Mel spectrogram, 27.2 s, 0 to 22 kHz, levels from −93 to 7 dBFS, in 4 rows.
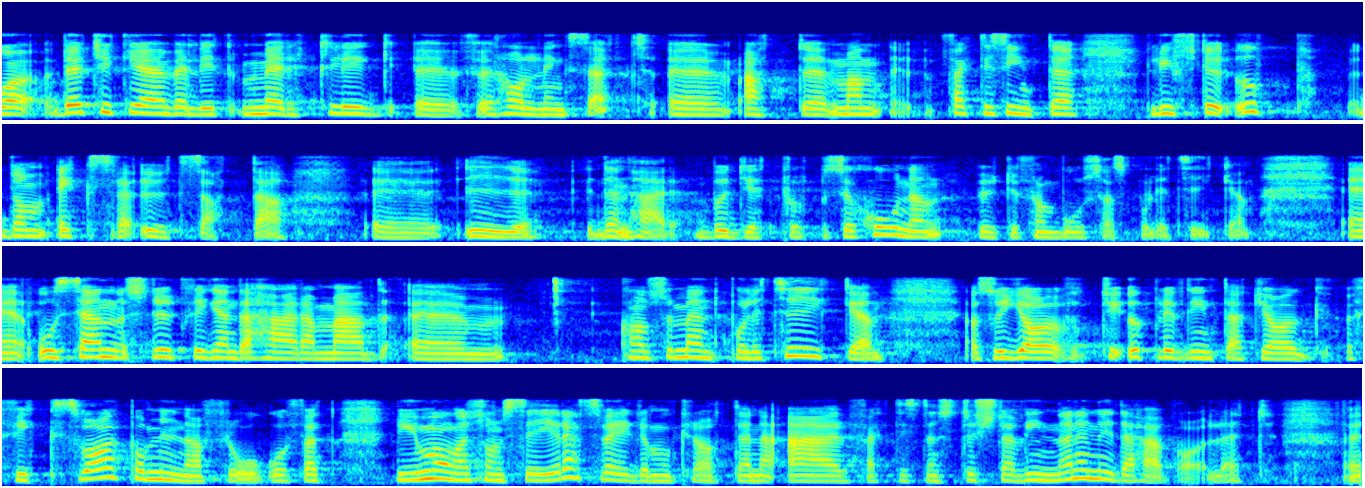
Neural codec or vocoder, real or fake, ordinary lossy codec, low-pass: codec, 16 kHz, 4 kbps, FunCodec, trained on Chinese and English, 50 frames a second; fake; none; 7.2 kHz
